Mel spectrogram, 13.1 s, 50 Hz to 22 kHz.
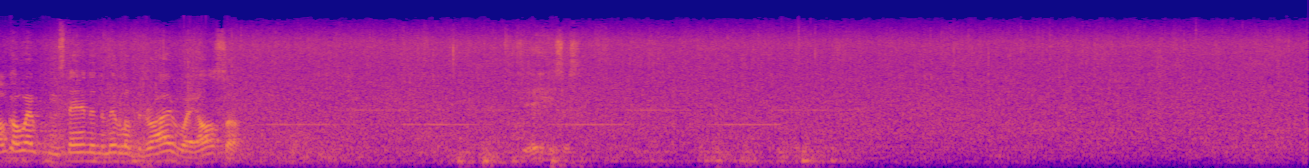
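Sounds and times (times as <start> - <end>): heavy rain hissing: 0.0 - 13.0.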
